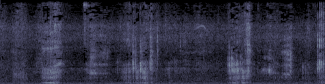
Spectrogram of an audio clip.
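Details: Ten-year-old small Maltese gives short, low rumbling growls in bursts roughly every second while playing tug.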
